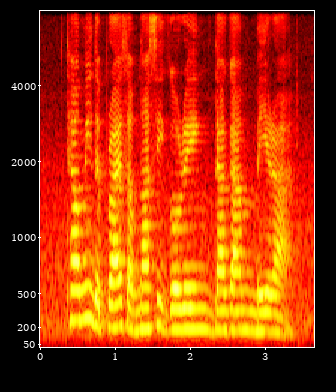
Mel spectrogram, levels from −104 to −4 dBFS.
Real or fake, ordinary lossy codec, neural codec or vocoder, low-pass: real; none; none; none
